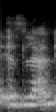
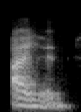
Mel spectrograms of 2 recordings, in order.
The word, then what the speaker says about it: island: Is it island? No, it is not island, it is island.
